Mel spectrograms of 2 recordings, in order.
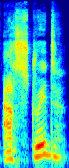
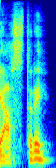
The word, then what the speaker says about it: Astrid: would pronounce it that way but they don't pronounce the names uh the leader of the Dark Brotherhood is Astrid uh it should be asri so but they've used a lot and I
